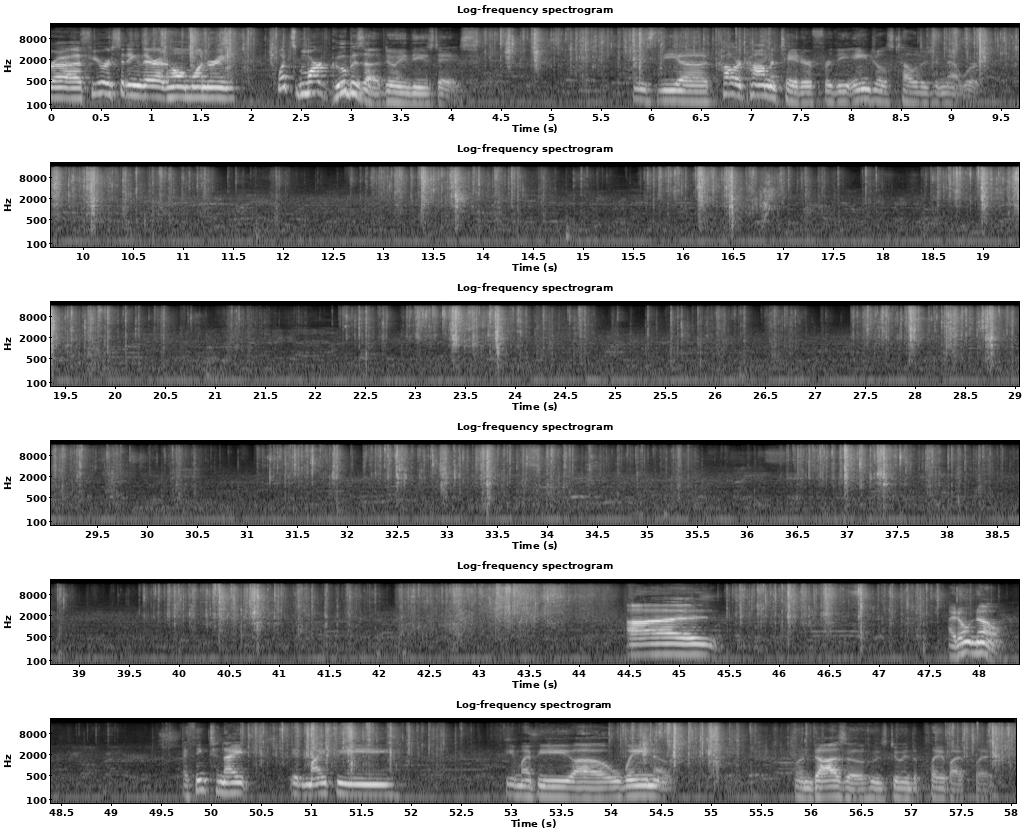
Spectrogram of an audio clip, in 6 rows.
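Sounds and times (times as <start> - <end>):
foil wrappers crinkling and tearing: 0.1 - 58.0.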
